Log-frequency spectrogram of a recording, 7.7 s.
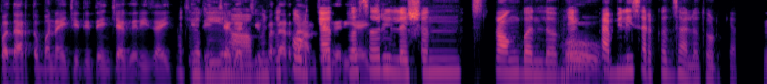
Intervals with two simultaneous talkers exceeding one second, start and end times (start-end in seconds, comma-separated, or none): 1.8-3.9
